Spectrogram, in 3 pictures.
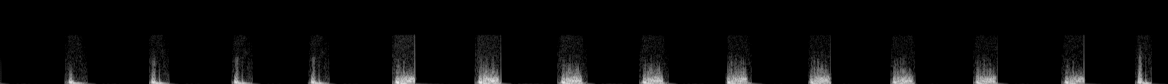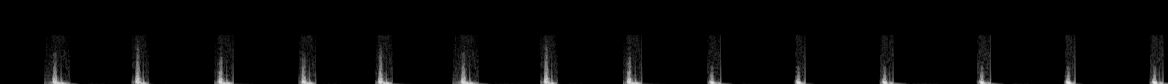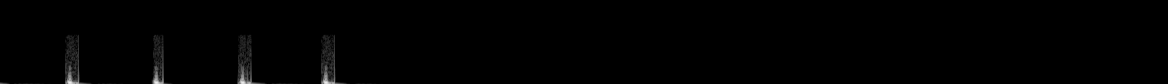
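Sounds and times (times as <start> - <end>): pulse thumps through stethoscope: 0.7 - 0.9, 1.5 - 1.7, 2.3 - 4.2, 4.8 - 9.2, 9.8 - 10.0, 10.6 - 11.6, 12.2 - 12.4, 13.0 - 13.2, 13.8 - 14.1, 14.7 - 16.5, 17.1 - 17.3, 17.9 - 18.2, 18.8 - 19.0, 20.5 - 20.7, 21.4 - 21.6, 22.3 - 22.5, 23.2 - 23.4, 24.0 - 24.2, 24.9 - 25.1, 25.8 - 26.0, 26.6 - 26.8.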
